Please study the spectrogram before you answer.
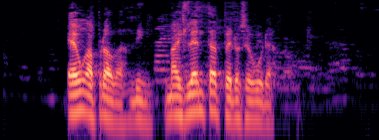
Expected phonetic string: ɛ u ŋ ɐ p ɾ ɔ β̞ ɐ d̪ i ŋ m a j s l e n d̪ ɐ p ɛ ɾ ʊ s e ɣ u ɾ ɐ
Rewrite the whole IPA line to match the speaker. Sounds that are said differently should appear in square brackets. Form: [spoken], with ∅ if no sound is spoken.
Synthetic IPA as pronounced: ɛ u ŋ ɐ p ɾ ɔ β̞ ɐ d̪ i ŋ m a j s l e n [t̪] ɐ p [e] ɾ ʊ s e ɣ u ɾ ɐ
